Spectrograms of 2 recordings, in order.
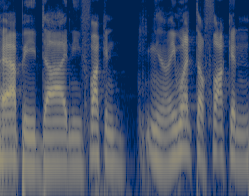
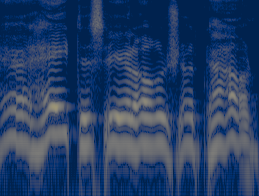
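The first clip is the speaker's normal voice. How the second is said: put-on slow, soft, gentle old boss voice; imitating a kindly old boss hiding his evil; kindly old man; 5 semitones higher, 6 dB quieter, much slower than usual. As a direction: coo it like a sweet old company man. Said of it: "he's this kindly old man".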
